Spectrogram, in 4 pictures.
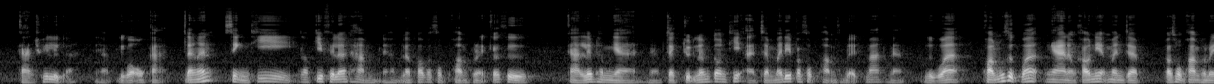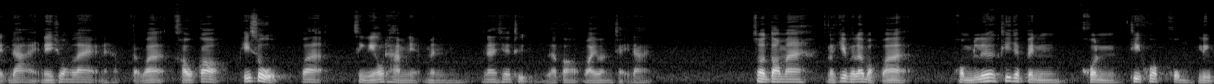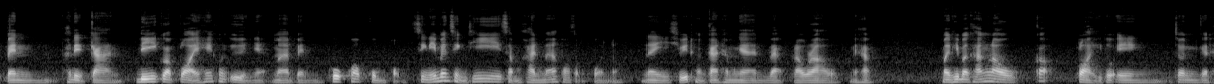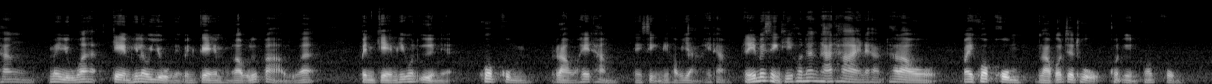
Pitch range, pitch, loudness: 95-120 Hz, 105 Hz, -22 LUFS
